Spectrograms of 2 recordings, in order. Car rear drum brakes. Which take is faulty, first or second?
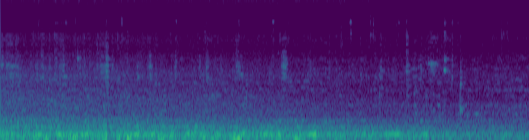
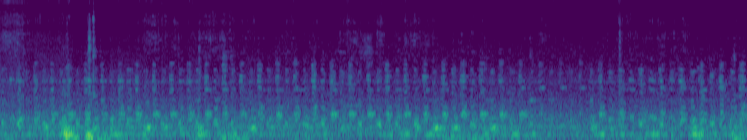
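second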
